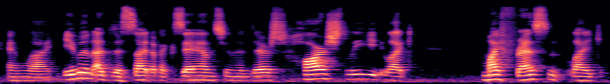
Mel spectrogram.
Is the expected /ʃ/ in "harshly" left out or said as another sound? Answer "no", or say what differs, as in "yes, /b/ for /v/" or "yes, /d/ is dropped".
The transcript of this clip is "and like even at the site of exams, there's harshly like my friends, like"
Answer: no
